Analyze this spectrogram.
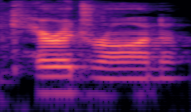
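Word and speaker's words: Kharadron: We've had a lot of releases from a brand new faction called the Caradhron Overlords. – Yeah. Am I saying that right? – Yes.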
